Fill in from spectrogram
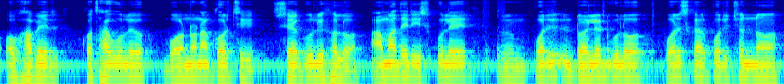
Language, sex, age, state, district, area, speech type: Bengali, male, 18-30, West Bengal, Purulia, rural, spontaneous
